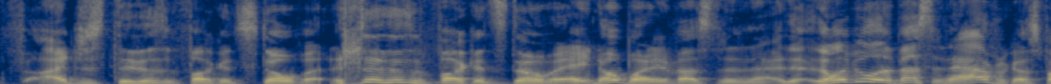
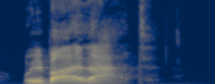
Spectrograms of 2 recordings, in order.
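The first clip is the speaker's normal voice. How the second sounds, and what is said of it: Bad put-on Chinese accent. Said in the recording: “that's a world's worst Chinese accent”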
